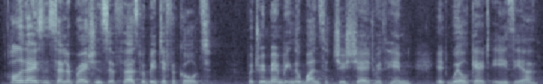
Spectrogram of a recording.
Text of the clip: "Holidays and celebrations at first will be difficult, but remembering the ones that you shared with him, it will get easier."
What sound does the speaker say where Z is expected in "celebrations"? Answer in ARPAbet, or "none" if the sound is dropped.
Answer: Z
